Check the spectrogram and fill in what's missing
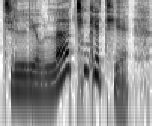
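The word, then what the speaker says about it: Gigliola Cinquetti: 진리올라 칭케티의 논호레타. 이 발음하기가 어려워서 그런 제가 좀 헤매는데요. 질리올라 칭케티의 논호레타 듣고 오겠습니다. 아, 네. 질리올라 칭케티의 노노레타.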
